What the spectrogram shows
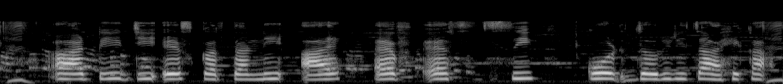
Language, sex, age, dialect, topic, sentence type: Marathi, female, 18-24, Varhadi, banking, question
